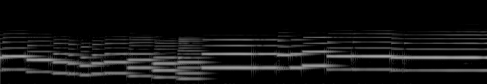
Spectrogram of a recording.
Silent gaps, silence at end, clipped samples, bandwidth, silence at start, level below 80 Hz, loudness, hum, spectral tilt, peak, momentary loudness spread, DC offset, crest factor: none; 0 s; under 0.1%; 7 kHz; 0 s; -84 dBFS; -28 LUFS; none; -1.5 dB/octave; -20 dBFS; 8 LU; under 0.1%; 8 dB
